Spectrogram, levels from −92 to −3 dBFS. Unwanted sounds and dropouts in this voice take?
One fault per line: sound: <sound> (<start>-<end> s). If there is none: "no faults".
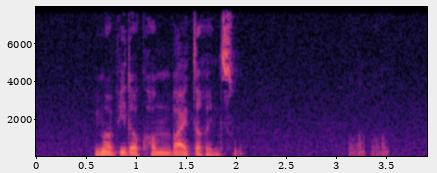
sound: laugh (3.1-3.5 s)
